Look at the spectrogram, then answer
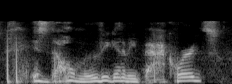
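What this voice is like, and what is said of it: Weirdly hopeful stage whisper. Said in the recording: “in a weirdly hopeful voice, stage whispers”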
